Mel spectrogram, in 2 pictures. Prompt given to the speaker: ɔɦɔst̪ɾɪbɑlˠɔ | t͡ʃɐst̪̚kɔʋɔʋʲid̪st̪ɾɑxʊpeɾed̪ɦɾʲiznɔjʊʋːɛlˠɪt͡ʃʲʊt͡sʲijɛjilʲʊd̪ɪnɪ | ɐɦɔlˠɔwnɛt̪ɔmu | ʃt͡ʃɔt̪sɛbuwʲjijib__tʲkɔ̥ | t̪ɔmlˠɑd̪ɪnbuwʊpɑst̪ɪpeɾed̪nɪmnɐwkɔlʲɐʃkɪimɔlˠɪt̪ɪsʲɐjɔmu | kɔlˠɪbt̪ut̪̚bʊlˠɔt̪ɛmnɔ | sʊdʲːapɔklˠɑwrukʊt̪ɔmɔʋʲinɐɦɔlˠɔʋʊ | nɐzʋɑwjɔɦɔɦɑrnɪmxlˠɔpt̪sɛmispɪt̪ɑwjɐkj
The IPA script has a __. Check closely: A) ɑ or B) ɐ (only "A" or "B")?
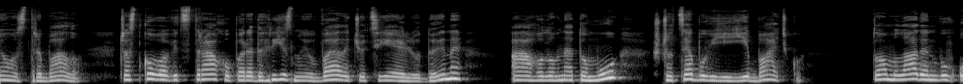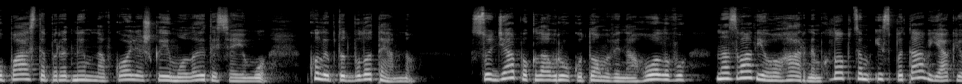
A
